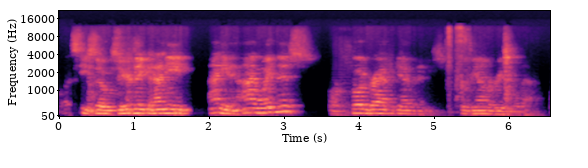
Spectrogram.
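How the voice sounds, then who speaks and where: A man's voice: mid-range voice, fairly quick, mellow, very echoey, far from the mic, lo-fi sound. A man questioning potential jurors in a conversational, explaining way, often repeating his words. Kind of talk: jury selection questioning. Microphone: video call.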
